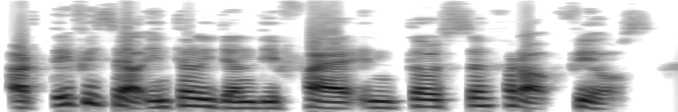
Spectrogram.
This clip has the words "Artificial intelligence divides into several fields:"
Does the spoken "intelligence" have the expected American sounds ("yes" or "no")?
no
